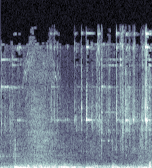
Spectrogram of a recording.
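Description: A quiet jingle of keys being shaken, a brief metallic rattling with a few bright clinks, heard alone without any voices.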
